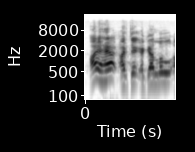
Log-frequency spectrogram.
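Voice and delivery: ordinary talk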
